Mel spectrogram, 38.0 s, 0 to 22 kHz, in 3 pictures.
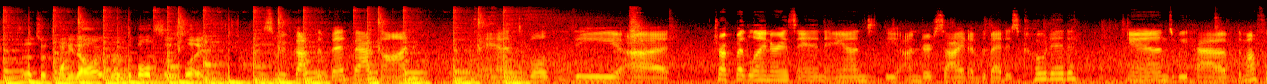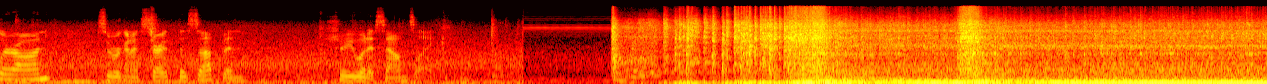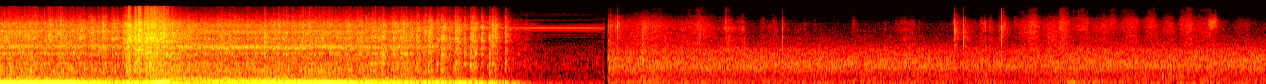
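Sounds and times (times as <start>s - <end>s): truck engine starting and revving: 18.8s - 30.6s.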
